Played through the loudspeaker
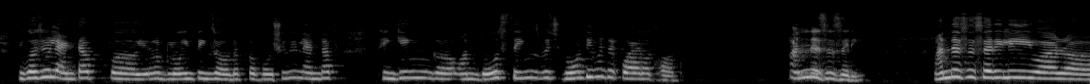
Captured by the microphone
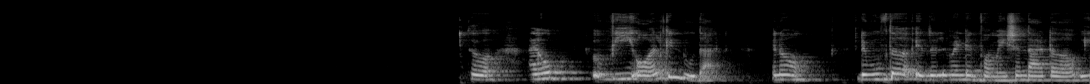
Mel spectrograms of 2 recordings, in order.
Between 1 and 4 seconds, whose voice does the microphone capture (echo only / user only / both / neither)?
neither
